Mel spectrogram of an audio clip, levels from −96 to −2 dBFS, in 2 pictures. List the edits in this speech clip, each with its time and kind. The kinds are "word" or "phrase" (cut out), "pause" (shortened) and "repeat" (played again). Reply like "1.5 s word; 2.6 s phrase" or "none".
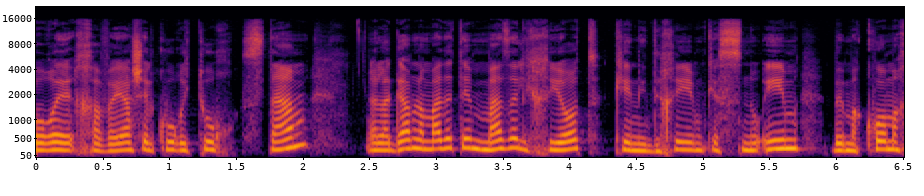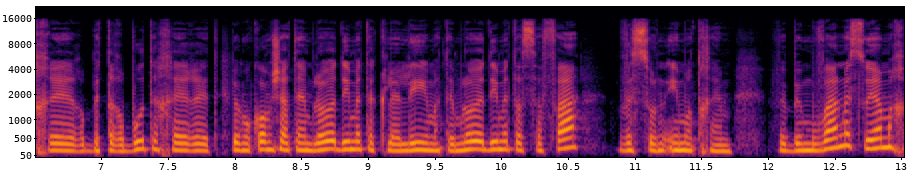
7.9 s pause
